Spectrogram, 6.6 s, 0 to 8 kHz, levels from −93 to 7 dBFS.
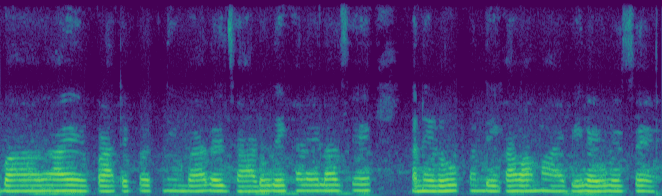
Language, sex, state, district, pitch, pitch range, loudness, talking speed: Gujarati, female, Gujarat, Gandhinagar, 225 Hz, 215-230 Hz, -15 LUFS, 100 wpm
